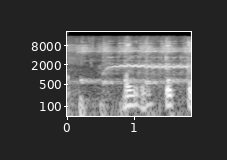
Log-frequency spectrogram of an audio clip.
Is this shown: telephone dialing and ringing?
no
